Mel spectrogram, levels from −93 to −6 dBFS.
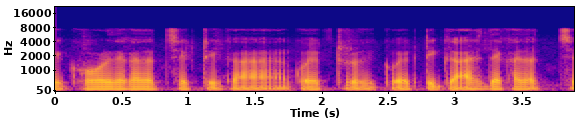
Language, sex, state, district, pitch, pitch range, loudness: Bengali, male, Tripura, Unakoti, 105 Hz, 100-105 Hz, -21 LUFS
